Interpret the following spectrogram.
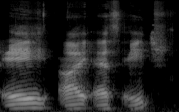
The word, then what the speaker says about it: Ayesha: One boon from Lord Ayesha. And you guys get your money. That AISH. Aish. You can spell it. I spelled it AYESH, but you can spell it however you want.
